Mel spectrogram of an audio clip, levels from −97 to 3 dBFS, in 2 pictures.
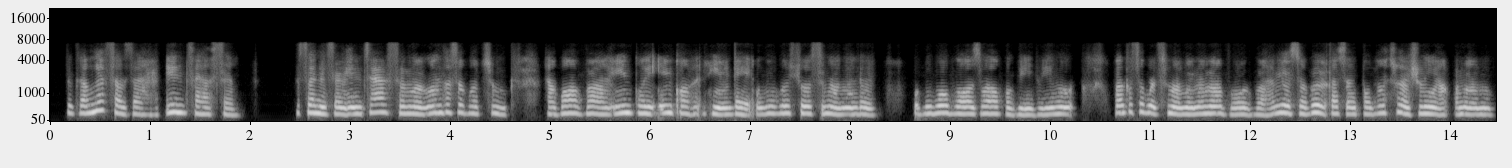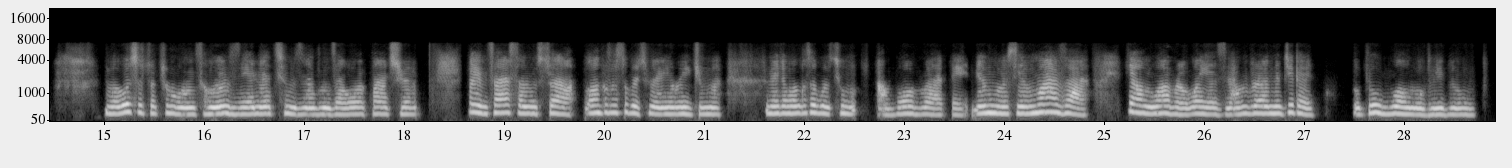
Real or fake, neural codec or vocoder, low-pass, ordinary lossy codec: fake; codec, 16 kHz, 1 kbps, FreqCodec, smaller model; 7.2 kHz; none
